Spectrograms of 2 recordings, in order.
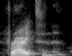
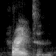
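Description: First: Said in the usual way. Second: Scared whisper. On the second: Shown as a demonstration. Teacher acting out fear for the class, whispered. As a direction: whisper it as if afraid.

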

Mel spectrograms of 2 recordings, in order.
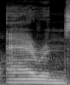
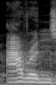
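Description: First: "Aarons" opening like the word "air"; AIR-ons pronunciation. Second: "Aarons" opening on a short, open A; short-A pronunciation. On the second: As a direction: say "Aarons" with the vowel of "cat". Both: Shown as a demonstration. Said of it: "depending on how you wanna say it".

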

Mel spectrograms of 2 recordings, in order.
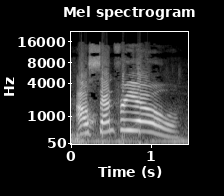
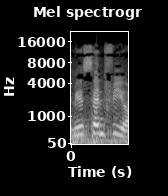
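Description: First: "send for you" drawn out, higher and slow; emphatic insistence. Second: Said in the usual way. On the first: Real, not acted. Niece promises uncle a trip, slow emphatic "send for you".

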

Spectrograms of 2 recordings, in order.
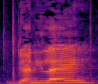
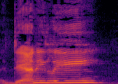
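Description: First: Danny Lay, ending in ay; Danny Lay, said with an ay sound, a bit louder; corrected name. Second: Danny Lee, with a plain ee; Danny Lee, ending on a long ee; said the usual way. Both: Shown as a demonstration.

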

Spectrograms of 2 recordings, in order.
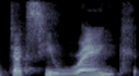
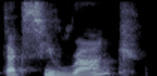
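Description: First: Taxi rank said the American way, flatter a in rank; relaxed American taxi rank; American accent. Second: Taxi rank said the British way, open a in rank; crisp British taxi rank; British accent. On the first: Teacher demonstrating American accent. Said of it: "avec l'accent américain". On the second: Teacher demonstrating British accent. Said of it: "avec l'accent britannique". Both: Shown as a demonstration.

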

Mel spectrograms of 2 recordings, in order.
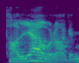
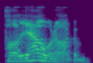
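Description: First: "Tá leabhar agam" said again with the same Irish sounds, a touch lower; Irish Gaelic phrase repeated. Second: "Tá leabhar agam" spoken in Irish, leabhar said as two syllables, lyow-ar, with the stress on it; Irish Gaelic phrase. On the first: Repeating "Tá leabhar agam" so the podcast listeners catch it, in Irish. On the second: Demonstrating "Tá leabhar agam" for the podcast listeners, in clear Irish. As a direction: say "Tá leabhar agam" with a falling close, as a native would. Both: Shown as a demonstration. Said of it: "please give us a little Irish Gaelic".

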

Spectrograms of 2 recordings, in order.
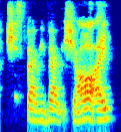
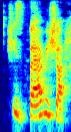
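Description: First: Much softer, hushed very very shy. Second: Said in the usual way. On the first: Shown as a demonstration. Host telling children Roo is shy, hushed and soft. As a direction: drop to a hush so as not to scare Roo. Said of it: "help our friends when they feel shy".

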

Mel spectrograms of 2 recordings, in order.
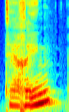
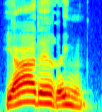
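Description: First: Stunned question with rising end; aghast. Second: Firm answer, not a question; matter-of-fact confirmation. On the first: Frodo hears his friends know his secret, aghast. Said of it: "sagte Frodo nun völlig entgeistert". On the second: Merry confirms to stunned Frodo that he knows, matter-of-fact. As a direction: confirm it knowingly. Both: A narrator's reading.

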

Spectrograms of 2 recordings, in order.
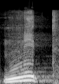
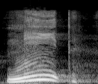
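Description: First: नित with a quick, short ि; short vowel. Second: नीत with a long, stressed ी; long vowel. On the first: Teacher reading the word for every day, नित said short. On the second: Teacher reading the word for brought, नीत drawn out. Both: Shown as a demonstration. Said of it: "उसका वाचन मैं आपको".

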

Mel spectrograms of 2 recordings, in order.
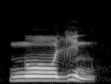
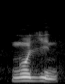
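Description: First: Ngollin with a strong back nasal ng, louder; clear ng. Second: Said in the usual way. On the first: Shown as a demonstration. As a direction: say ngollin slowly for learners. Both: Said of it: "Esa sería la forma de pronunciar este sonido".

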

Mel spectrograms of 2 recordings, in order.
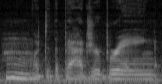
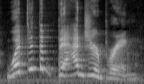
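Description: First: Very soft, low musing; quiet, low thinking-aloud question; pretend pondering. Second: Said in the usual way. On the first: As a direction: mull it over under your voice. Muses over the question, waiting.

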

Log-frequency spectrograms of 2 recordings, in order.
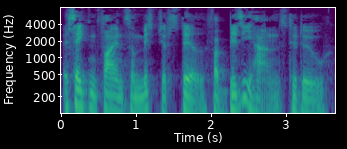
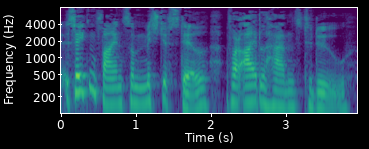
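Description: First: Verse requoted at usual pitch with stress on "busy"; dry counter-quote, BUSY hands picked out; quotation turned round. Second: Higher, measured recital of a verse, IDLE hands; verse quoted to a beat in a raised voice; quoting in time. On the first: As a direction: hit BUSY as the swapped word. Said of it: "with as much truth". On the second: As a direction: recite it rhythmically, pitched up, ending on "idle hands to do". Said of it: "moving his head to the time of his quotation". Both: A narrator's reading.

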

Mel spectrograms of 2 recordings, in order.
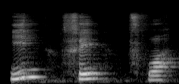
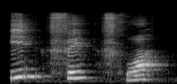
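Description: First: Il fait froid repeated slowly; teacher repeating Il fait froid for pupils; slow model sentence. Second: Il fait froid very slow and higher; teacher quizzing class with Il fait froid; slow model sentence. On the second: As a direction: stretch Il fait froid out word by word. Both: Shown as a demonstration. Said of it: "what does it mean if I say".

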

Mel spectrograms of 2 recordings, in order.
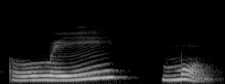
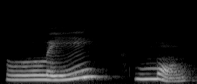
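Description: First: Teacher voicing the word so the first syllable stands out; model word again. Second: Лимон in a lighter, different voice; teacher voicing the pupil's answer; child-like model word. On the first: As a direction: say Лимон and lean on ли. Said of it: "Який перший склад?". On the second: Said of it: "Наступний предмет". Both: Shown as a demonstration.

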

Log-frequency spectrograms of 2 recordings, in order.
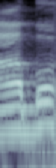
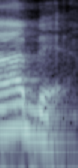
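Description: First: আব with a thick, rounded "o" echo after ব; wrong heavy bounce. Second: আবে with a light "e" echo after the b; thin qalqalah. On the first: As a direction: make the echo in আব too heavy. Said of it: "আব বললে মোটো হয়ে যায়". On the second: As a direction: keep the bounce in আবে thin. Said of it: "পাতলা করে বলতে হবে". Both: Shown as a demonstration.

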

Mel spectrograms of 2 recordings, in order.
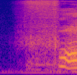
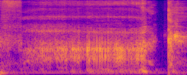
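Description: First: Hammed-up freak-out, held on one high note; retold yell. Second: Long, breathy, whispered sound effect; like air leaking out in awe; soft drawn-out curse. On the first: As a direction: stretch the word into a thin panicked cry. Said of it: "I just yell out". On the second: Retold or imitated. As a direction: exhale the word slowly without voice. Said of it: "I let out a soft fuck".

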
